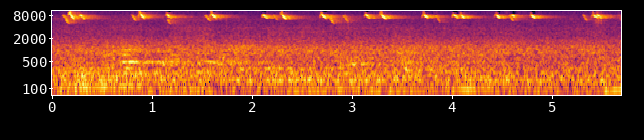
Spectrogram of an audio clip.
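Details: At a black redstart nest in Portugal with young still inside, short high, thin, slurred notes come in a steady spaced series, roughly two per second, over a quiet background.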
